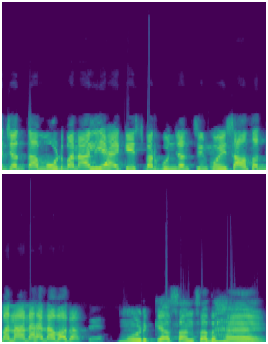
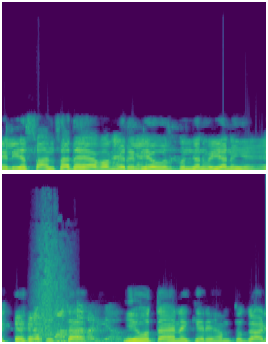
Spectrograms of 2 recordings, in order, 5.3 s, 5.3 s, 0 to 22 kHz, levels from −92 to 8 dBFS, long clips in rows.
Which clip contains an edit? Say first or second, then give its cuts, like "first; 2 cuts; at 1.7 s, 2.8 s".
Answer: second; 1 cut; at 3.1 s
